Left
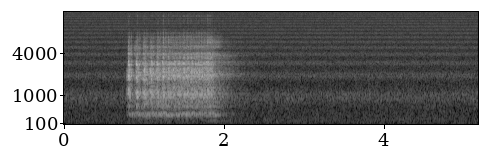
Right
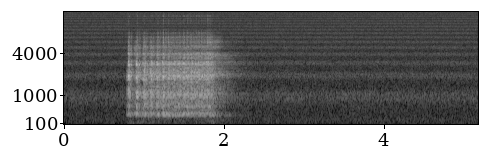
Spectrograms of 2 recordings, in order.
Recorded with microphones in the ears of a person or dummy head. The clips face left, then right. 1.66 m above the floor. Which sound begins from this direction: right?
A dropped coin, at 0.8 s.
